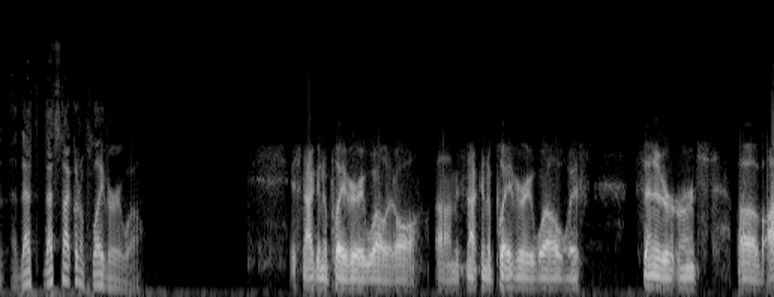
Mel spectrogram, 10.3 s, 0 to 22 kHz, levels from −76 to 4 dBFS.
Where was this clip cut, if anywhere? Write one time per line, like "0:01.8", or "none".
none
